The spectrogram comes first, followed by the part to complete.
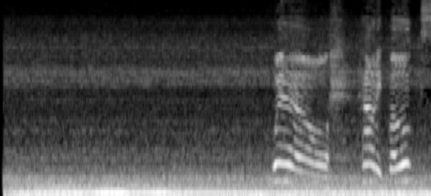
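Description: Steady low rumble of a motor vehicle heard from inside its cab, its engine running. A person's voice makes brief drawn-out wordless sounds from about four seconds in.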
